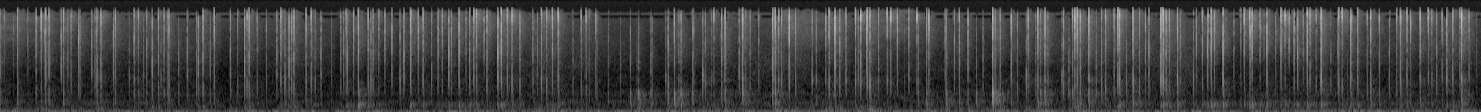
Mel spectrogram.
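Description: Long nails tap rapidly on the glass screen of an iPad lying flat. It makes a quiet, continuous stream of sharp, bright clicks with almost no ring, steady for the whole clip.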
